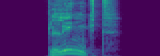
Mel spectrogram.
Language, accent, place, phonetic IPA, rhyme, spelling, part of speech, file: German, Germany, Berlin, [blɪŋkt], -ɪŋkt, blinkt, verb, De-blinkt.ogg
- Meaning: inflection of blinken: 1. second-person plural present 2. third-person singular present 3. plural imperative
